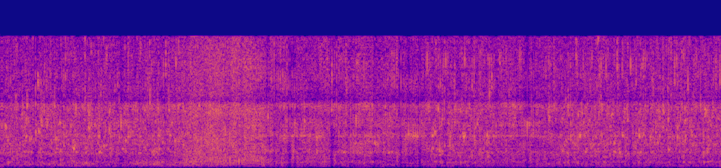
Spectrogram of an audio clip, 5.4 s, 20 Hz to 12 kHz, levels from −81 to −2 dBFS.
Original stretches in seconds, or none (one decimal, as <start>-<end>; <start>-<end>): 0.0-1.8; 3.2-3.7; 4.2-5.4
